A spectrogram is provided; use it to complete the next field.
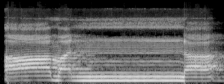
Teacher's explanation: آگے ہے آمنا، حمزہ کے اوپر کھڑا زبر ہے، ایک الف کی مقدار اس کو لمبا کریں گے. نون کے اوپر شد ہے، غنہ کریں گے نون مشدد کا، اور آگے الف بھی ہے، ایک الف کی مقدار لمبا بھی کریں گے.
